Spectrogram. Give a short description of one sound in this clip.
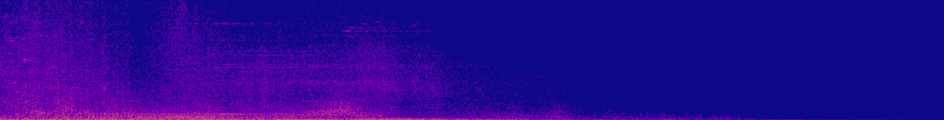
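A triumphant game victory sound rings out loudly and then slowly fades away.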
